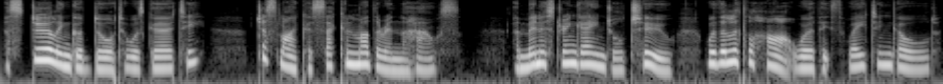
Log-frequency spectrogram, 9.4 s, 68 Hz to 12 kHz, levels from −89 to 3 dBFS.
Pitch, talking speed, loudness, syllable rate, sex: 205 Hz, 170 wpm, -19 LUFS, 4.8 syllables/s, female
